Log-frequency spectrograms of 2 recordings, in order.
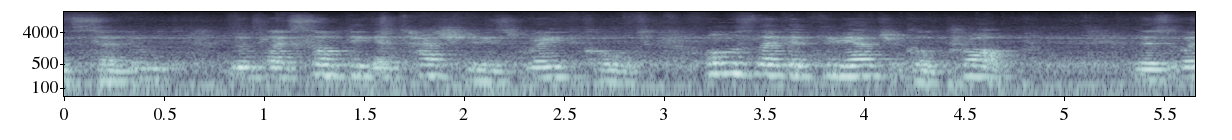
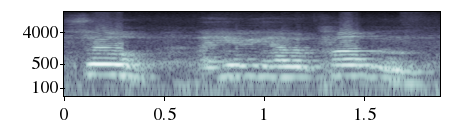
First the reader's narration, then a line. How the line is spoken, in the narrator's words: he bellowed in a voice that dripped accusation the way only handyman can convey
